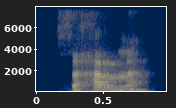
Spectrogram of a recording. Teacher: Yang benar nunnya pendek, saharna, bukan saharona ya.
